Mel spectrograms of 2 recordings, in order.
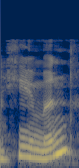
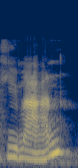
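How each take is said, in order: First: Said in the usual way. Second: "human" as hyoo-MAN, full A in the second syllable; spelling pronunciation. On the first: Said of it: "It's not human". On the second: Shown as a demonstration. Teacher showing the morphology, "human" said with a clear "man". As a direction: say "human" slowly as "hu-man", no schwa. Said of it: "even though that's the morphology".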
